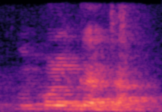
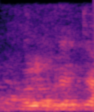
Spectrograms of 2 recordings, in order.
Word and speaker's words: Kolkata: Here we have to pronounce this Kolkata. இப்படி சொல்லணும். Kolkata ன்னு தான் சொல்லணும்.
